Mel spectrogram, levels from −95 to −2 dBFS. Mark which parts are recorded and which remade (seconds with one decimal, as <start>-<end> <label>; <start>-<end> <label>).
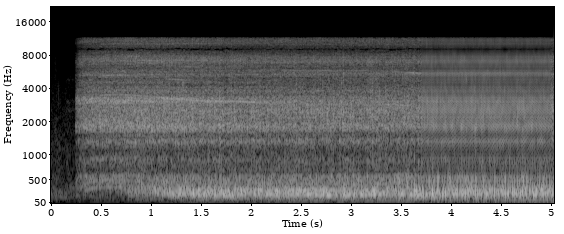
0.0-3.7 recorded; 3.7-5.0 remade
